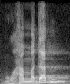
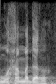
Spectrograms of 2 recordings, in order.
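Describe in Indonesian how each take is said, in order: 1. Kata ini diakhiri dengan bunyi n. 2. Kata ini diakhiri dengan bunyi r. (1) "tanwin bertemu ro" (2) "Kenapa dibaca"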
